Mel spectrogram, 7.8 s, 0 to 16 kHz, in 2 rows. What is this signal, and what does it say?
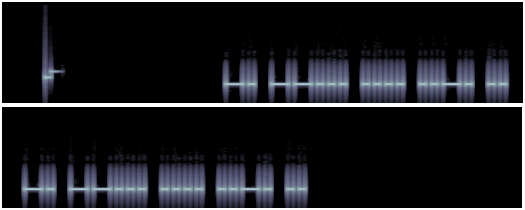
Morse code, heard as a keyed tone, about 28 wpm, 700 Hz. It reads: N7HFI N7HFI
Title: USA Call Signs Repeated 2x 28wpm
